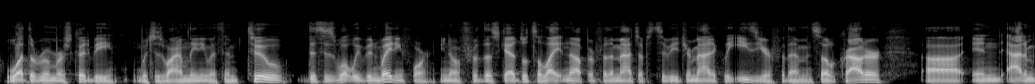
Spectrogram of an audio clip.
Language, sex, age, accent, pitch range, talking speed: English, male, 30-49, American, 80-90 Hz, 255 wpm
